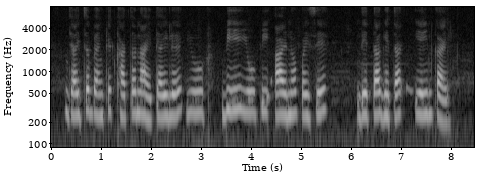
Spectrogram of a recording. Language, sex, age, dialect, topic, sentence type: Marathi, female, 31-35, Varhadi, banking, question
